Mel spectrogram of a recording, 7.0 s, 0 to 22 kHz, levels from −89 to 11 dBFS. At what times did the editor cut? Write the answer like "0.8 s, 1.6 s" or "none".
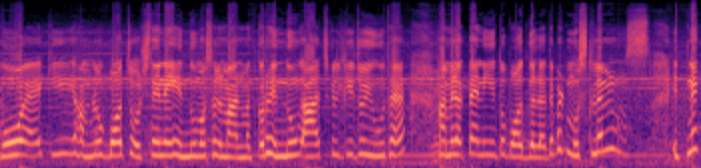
none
